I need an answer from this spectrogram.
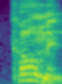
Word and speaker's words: Coleman: val coleman holman or coldman coleman the d is silent my father how how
